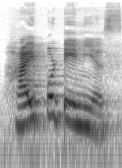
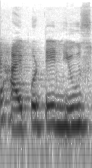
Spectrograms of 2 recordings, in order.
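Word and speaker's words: hypotenuse: अब इसको कई बार बच्चे हाइपोटेन्यूज भी प्रोनाउंस करते हैं क्योंकि वो लिखने में ऐसा आता है। आपकी मर्जी, आप प्रोनाउंसिएशन कुछ भी करें, बस लिखना सही है। तो hypo, HYPO, hypo, TENUS, हाइपोटेन्यूज लिखा जाता है लेकिन हाइपोटेनियस बोलते हैं।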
